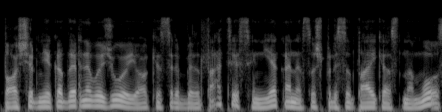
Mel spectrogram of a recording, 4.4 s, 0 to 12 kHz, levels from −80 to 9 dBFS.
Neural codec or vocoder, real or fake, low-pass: none; real; 7.2 kHz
